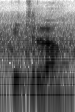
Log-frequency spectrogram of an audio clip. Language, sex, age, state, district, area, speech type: Hindi, male, 18-30, Rajasthan, Nagaur, urban, read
